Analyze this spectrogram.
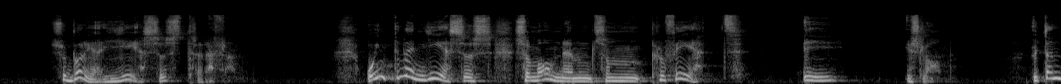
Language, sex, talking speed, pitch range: English, male, 90 wpm, 155-215 Hz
